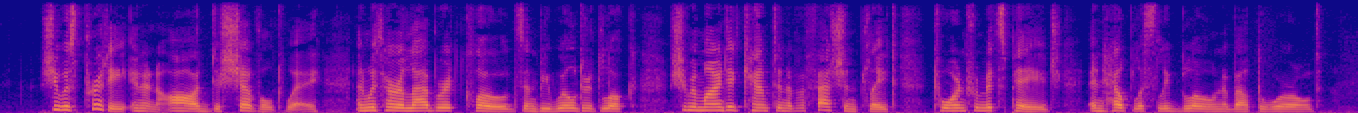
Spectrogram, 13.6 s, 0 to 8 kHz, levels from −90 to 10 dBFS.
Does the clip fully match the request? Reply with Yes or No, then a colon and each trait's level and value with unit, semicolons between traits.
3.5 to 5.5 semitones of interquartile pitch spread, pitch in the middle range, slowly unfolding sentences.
No: average, 4.2 semitones; medium, 180 Hz; average, 145 wpm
